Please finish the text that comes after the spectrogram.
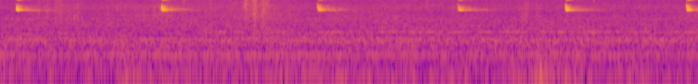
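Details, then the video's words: California towhee in Del Monte Forest, California, calling a series of seven sharp, very high tsip notes, each a quick descending chip, spaced one to two seconds apart over a quiet hum. "California Towhee’s Call"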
